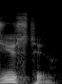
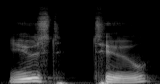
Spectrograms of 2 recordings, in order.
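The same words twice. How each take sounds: First: The consonant before 'to' is voiceless. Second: The consonant before 'to' is voiced. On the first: "transformed to a voiceless consonant" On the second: "originally voiced"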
